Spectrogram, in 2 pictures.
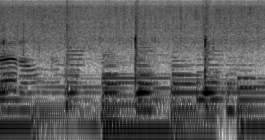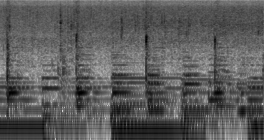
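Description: Lobster shells fry in a pan, giving a continuous close sizzle under steady background music with a regular beat.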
